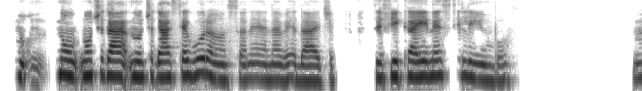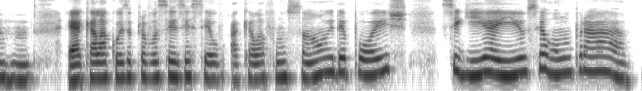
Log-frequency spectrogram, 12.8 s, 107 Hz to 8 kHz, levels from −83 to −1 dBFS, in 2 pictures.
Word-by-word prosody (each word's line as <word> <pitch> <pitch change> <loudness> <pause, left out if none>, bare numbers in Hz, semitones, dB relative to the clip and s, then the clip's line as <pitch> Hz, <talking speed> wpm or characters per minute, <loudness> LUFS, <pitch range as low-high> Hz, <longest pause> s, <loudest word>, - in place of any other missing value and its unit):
Nã 200 -3 +2 0.3
nã 235 -3 +4
não 230 +1 +6
te 235 +1 -1
dá 225 -1 +8
não 220 0 +4
te 230 - -3
dá 215 0 +6
segurança, 215 -4 +1
né, 195 -1 -4
na 190 0 -1
verdade. 180 -2 -2 0.4
Você 210 -1 +1
fica 220 +1 +3
aí 220 +1 +7
nesse 230 +2 0
limbo. 190 -4 -2 1.2
Uhum. 195 -1 -5 0.4
É 185 - +7
aquela 205 +1 0
coisa 210 0 -5
pra 215 0 -6
você 210 +2 -4
exercer 215 -1 -4
fu - - -18
aquela 195 +1 -7
função 215 +2 -5
e 265 - -2
depois 260 +2 -3 0.3
seguir 235 -2 -1
aí 240 -2 +2
o 260 - -2
seu 305 +3 -3
rumo 255 +2 -4
pra 270 -8 -4
215 Hz, 165 wpm, -22 LUFS, 200-235 Hz, 1.2 s, dá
